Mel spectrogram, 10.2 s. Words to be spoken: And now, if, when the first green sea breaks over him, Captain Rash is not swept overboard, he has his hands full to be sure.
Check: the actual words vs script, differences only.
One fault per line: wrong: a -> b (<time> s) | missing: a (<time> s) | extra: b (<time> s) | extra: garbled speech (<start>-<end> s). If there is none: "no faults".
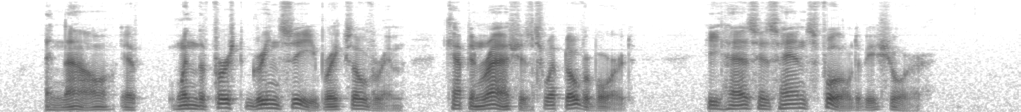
missing: not (5.3 s)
